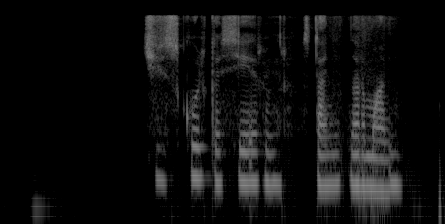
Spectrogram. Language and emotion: Russian, neutral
